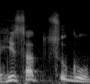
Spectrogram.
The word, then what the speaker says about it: Hisatugo: O certo é Hisatsugu, porque no japonês não existe o tu, e sim o tsu. Seria o TSU. Tá, então mas Hisatsugu.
